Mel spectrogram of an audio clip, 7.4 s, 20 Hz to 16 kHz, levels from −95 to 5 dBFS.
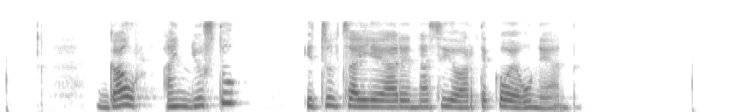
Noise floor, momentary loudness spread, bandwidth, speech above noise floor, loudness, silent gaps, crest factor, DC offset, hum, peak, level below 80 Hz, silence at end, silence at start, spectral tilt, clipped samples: under -90 dBFS; 13 LU; 7.6 kHz; over 47 dB; -44 LUFS; 2.87-2.92 s, 3.00-3.04 s; 18 dB; under 0.1%; none; -26 dBFS; -88 dBFS; 1.7 s; 0.95 s; -4.5 dB/octave; under 0.1%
